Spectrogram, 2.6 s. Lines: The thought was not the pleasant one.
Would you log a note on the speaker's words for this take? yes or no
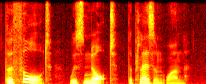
no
